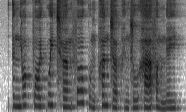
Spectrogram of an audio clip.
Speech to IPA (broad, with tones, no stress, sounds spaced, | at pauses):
t̪ ɪ˨ ŋ j ɔː˧ k̚ f ɔː˨˧ j kʷ e˧ j t͡sʰ œː˨ m f ɔː˥ kʷ ɐ˨˩ ŋ pʰ ɐ˥ n t͡s œː˨˩ pʰ ɪ˨˩ ŋ s uː˨˥ h aː˨˥ f ɐ˨˩ m ŋ e˨ j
